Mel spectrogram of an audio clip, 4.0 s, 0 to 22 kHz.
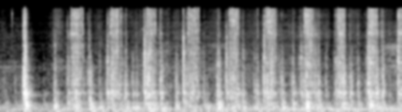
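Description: Small hand ratchet clicking in quick runs as it drives an M8 steel bolt into a Jeep Cherokee door hinge, with one louder click near the start.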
